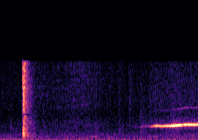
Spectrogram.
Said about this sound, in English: Striking a match, Holmes leapt from the bed and was lashing furiously with his cane at the bell pull. As the match flared, I heard a low, clear second whistle.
